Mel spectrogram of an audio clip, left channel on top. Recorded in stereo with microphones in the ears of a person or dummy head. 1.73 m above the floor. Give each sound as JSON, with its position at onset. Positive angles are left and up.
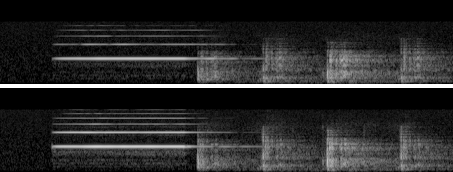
{"t": 0.5, "sound": "a violin", "side_deg": -45, "distance_m": 1.2}
{"t": 2.0, "sound": "footsteps", "side_deg": -50, "distance_m": 2.5}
